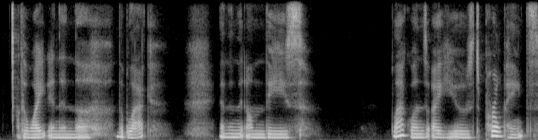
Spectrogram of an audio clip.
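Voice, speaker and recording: A woman speaking at a very slow pace, with long, frequent pauses. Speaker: resin artist. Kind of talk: craft tutorial voice-over. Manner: casual, hesitant.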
